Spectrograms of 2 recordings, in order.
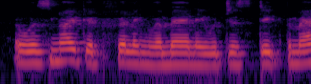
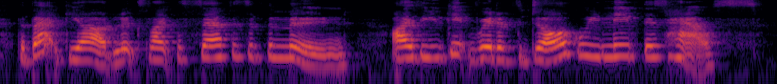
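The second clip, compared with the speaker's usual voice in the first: loud, fast, haughty society lady; posh lady voice; 4 semitones higher, 5 dB louder than usual. A narrator's reading. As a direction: demand it in a high posh tone. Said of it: "spoke in a posh voice".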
